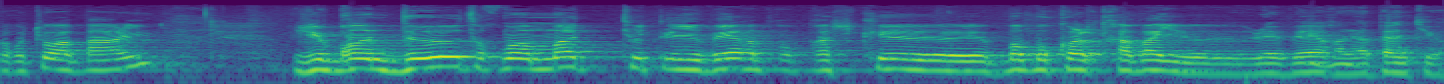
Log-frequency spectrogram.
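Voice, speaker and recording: Noticeable background noise and audible room echo surround this man's voice. He has a fairly high pitch, speaks at a very slow pace, and shows ordinary pitch variation. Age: 60s. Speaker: retired immigrant worker, interviewee. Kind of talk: interview. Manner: halting.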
